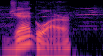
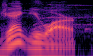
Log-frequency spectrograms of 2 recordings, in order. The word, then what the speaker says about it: jaguar: asked the century coaches if the school prefers jaguar as we normally pronounce it here in america or if they like the more english pronunciation jag you are probably jaguars century with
